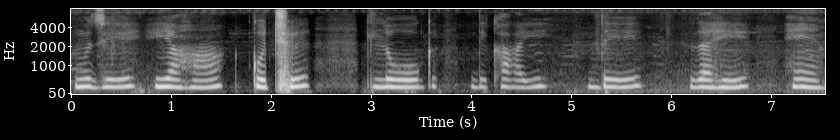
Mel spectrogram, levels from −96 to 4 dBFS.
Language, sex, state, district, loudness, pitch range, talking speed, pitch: Hindi, female, Madhya Pradesh, Katni, -18 LUFS, 255-280 Hz, 65 wpm, 270 Hz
